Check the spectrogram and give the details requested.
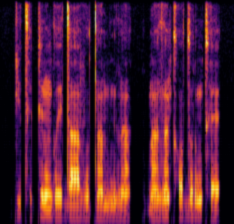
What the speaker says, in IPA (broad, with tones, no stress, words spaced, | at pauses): ki˨tʰɪ˦ kɪ˦ɾũ˦ɡʷeː˨ daː˨vo˨ tã˨ mɪ˨nrã˨ | ɓã˨ zã˦kʰɔ˨do˦˨ɾo˦ŋ kʰɛ˨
